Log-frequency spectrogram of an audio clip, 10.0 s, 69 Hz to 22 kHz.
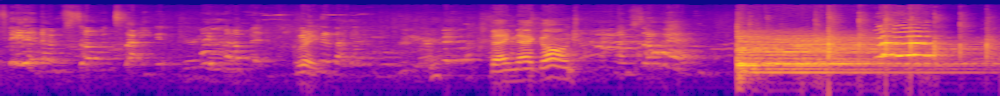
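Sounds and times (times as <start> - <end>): large gong ringing: 7.4 - 10.0.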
